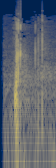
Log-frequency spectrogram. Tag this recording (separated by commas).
Fart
